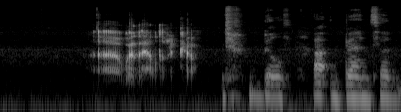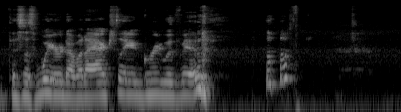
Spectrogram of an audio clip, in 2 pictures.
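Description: A woman talks playfully close by.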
